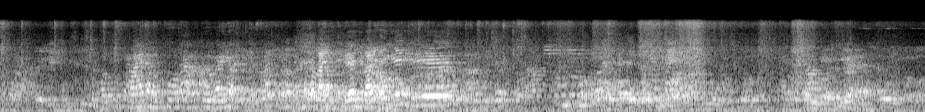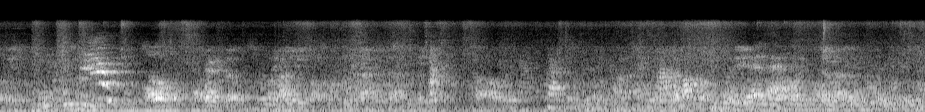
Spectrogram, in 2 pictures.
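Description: Men and women talk nearby in a room.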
